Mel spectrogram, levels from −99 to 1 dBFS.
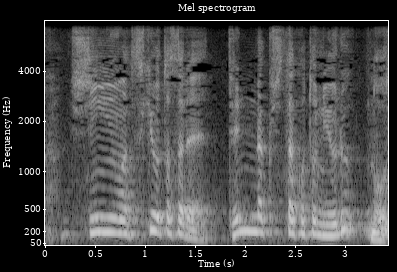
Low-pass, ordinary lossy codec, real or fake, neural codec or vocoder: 7.2 kHz; none; real; none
